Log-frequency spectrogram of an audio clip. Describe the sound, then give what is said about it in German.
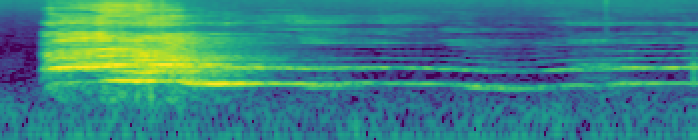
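A restrained man screams: a loud, harsh burst that soon settles into a long, sustained wailing tone lasting about three seconds and wavering slightly in pitch, with no talk over it. “Und wenn er schreit, setzt man ihm die sogenannte Autenrietsche Maske auf. Da ist er kaum noch zu hören. Passen Sie auf.”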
